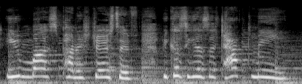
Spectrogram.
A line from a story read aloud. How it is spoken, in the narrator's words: Zuleika screamed before her husband and said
